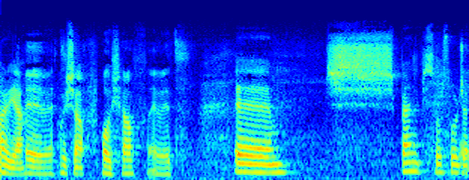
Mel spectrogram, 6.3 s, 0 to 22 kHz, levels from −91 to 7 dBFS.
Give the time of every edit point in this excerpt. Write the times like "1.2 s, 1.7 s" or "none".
1.3 s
